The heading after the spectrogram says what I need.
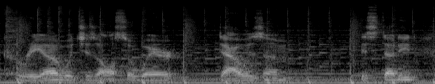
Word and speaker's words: Taoism: I learned this organ anatomy meditation from I think it's called Taoist, or it's spelled with a T, but it's called Taoism.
